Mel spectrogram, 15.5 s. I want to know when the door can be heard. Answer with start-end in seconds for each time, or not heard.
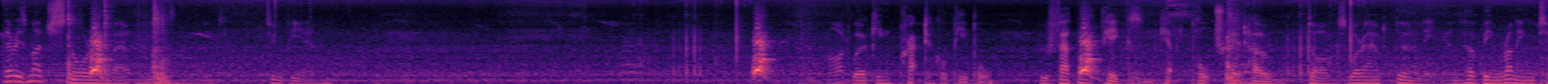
0.7-1.8, 11.7-12.7.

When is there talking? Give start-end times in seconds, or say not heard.
0.0-3.8, 8.2-15.4.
